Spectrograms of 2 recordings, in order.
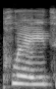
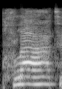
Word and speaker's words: Plait: clear up any confusion I've seen people say don't pronounce it plate it's wrong or don't pronounce it Platt is wrong well honey they're both right and it's an area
